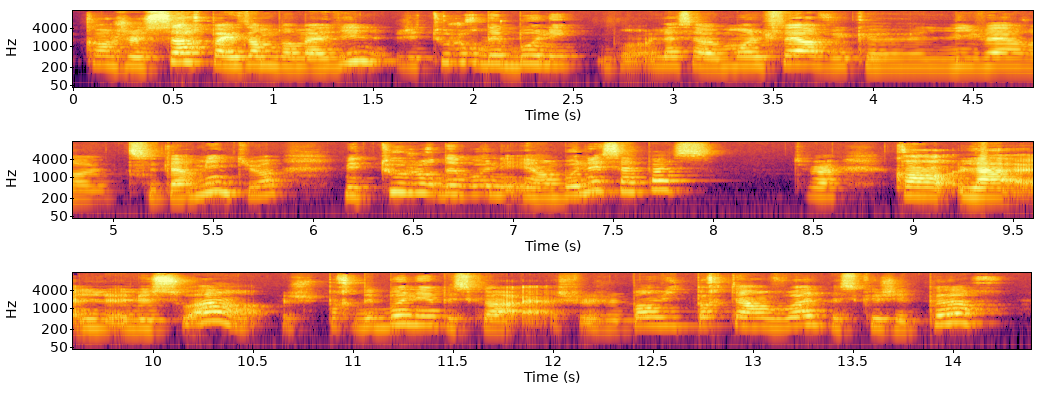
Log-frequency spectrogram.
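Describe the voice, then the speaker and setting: At normal speed and a fairly high pitch, a young native Arabic speaker shares a candid account of her life in casual podcast conversation. Her speech is slangy and informal, with the odd English word mixed in.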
